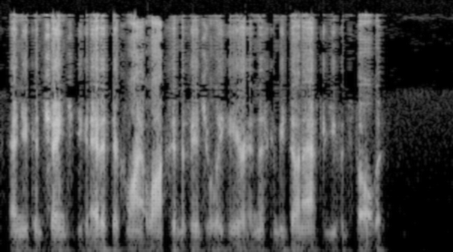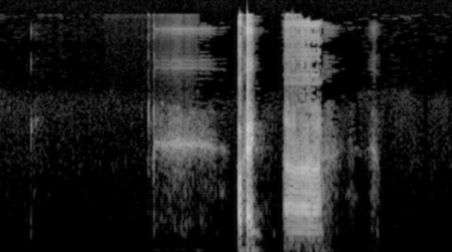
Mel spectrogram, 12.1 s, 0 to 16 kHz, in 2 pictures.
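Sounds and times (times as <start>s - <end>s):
quiet hiss with whistle tone: 0.0s - 12.0s
man's voice: 0.1s - 5.1s, 9.2s - 10.4s.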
